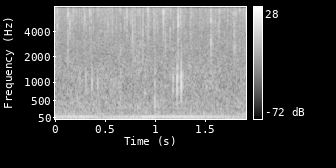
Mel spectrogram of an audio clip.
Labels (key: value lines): label: anthrophony, boat engine
recorder: SoundTrap 500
